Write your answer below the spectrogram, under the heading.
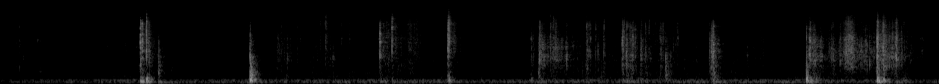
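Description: Paper templates and hand tools being handled on a workbench: scattered sharp clicks and crinkling, scraping rustles, over a faint low hum.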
